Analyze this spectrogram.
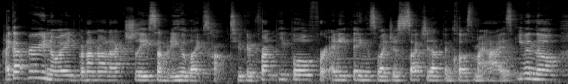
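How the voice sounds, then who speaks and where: A woman's voice: mid-range voice, very fast, gravelly, a bit bright, echoey room. A young woman hosting a beauty channel, chatting casually and reading a story aloud, with frequent swearing in her asides. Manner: chatty, swears freely in reactions.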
